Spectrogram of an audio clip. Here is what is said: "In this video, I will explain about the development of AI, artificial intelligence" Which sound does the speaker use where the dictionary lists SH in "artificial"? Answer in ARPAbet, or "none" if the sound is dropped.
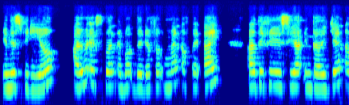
S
